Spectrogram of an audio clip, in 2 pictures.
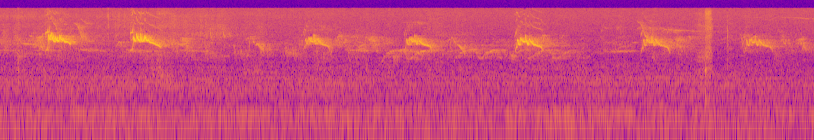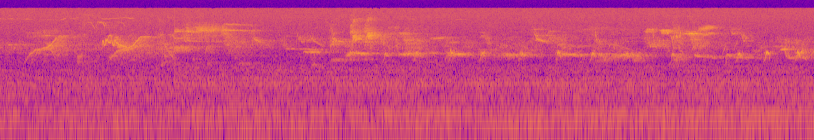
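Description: Wild birds singing: a run of short, loud, falling chirps about once a second, giving way about halfway through to softer, continuous twittering. A steady low hum runs underneath.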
